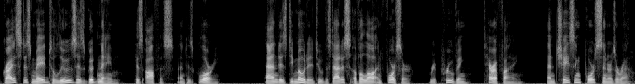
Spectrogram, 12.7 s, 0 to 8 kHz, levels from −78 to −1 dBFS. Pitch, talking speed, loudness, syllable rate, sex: 120 Hz, 140 wpm, -21 LUFS, 4.3 syllables/s, male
